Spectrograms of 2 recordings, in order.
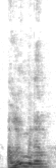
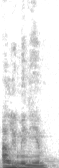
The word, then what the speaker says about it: aluminium: different which is why Americans say aluminum and we say aluminium because we've got extra letters in ours right okay so let's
